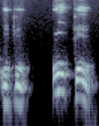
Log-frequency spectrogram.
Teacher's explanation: पवर्गोच्चारणकाले वायुः ओष्ठम् अथवा ओष्ठौ वा ताडयति। एवं ताडनेन क्षणकालं तावत् कश्चन ध्वनिः उत्पद्यते, सः ध्वनिः उकारः एवं पवर्गीयवर्णाः इति। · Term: ओष्ठजौ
